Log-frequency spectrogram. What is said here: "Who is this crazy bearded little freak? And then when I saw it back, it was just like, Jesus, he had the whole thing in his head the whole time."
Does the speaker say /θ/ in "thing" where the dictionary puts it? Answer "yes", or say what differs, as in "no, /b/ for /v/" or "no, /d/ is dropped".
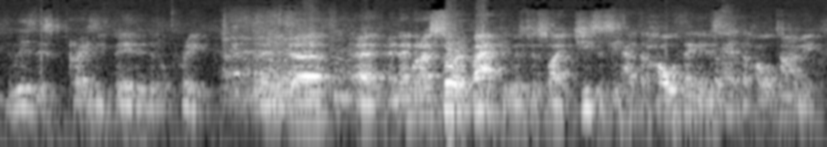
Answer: yes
